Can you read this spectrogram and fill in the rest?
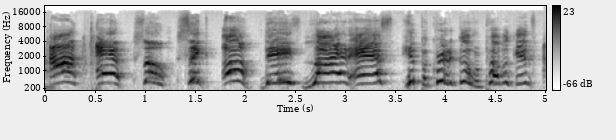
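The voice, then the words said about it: Screaming angrily. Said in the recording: “sorry for screaming”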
